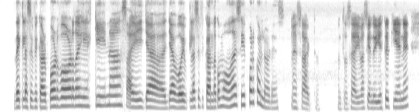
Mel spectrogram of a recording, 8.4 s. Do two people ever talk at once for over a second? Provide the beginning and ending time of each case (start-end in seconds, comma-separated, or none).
none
